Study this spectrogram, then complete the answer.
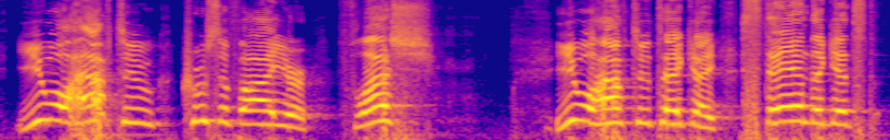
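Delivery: high, loud impassioned sermon delivery building to shouts; full-force preaching. Acted. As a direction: preach it hard, rallying the church not to fear.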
